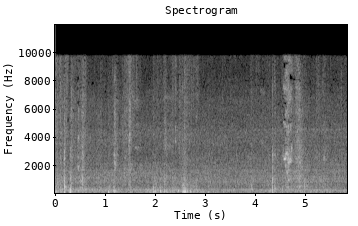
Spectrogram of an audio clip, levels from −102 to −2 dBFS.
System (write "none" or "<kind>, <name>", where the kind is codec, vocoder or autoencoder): none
